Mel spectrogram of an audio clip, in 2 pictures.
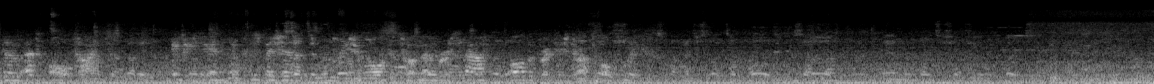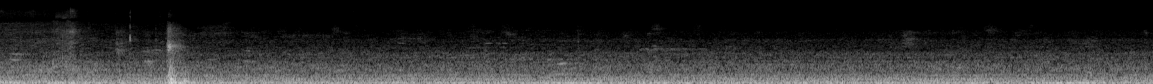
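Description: A train rumbles steadily from inside a carriage.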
